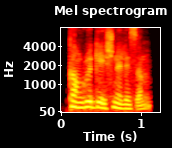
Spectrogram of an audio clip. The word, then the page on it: Congregationalism: Indian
